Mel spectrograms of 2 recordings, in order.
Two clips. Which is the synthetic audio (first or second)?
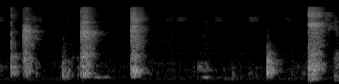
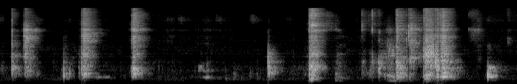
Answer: second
